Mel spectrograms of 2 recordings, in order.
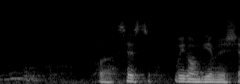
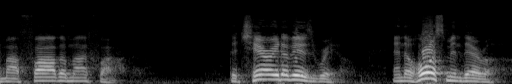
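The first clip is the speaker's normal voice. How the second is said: loud anguished cry of the disciple; anguished cry, preached loud; cried out; 4 semitones higher, 9 dB louder than usual. Acted. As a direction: call out after the departing master. Elisha's cry in scripture.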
